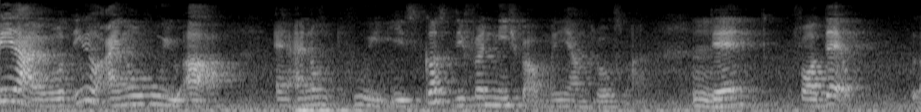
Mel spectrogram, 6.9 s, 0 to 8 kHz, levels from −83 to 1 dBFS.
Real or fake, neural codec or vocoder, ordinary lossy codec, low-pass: real; none; none; 7.2 kHz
